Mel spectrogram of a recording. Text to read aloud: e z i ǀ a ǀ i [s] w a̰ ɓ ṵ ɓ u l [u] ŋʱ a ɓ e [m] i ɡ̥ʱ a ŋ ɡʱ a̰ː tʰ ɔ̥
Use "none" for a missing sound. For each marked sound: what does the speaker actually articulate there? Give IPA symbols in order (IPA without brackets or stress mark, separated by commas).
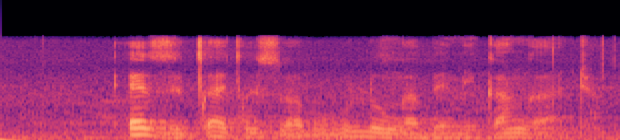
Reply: s, u, m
